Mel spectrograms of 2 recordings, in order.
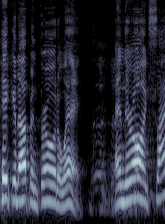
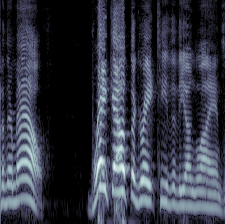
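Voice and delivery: forceful scripture reading; 7 dB louder than usual. Acted. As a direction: thunder the verses at the congregation. Reads the psalm at full force.

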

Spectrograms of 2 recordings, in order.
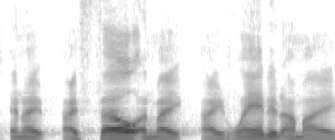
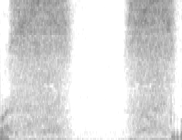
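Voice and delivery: quiet unvoiced hiss; 14 dB quieter than usual. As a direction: hiss like a stranger across the street. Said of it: "literally go".

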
